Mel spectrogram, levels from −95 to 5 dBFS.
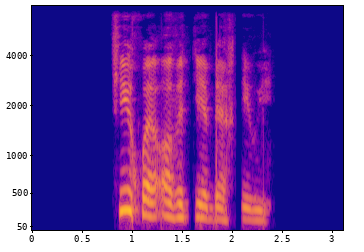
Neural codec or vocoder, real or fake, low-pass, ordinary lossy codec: vocoder, 44.1 kHz, 128 mel bands every 512 samples, BigVGAN v2; fake; 7.2 kHz; AAC, 48 kbps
